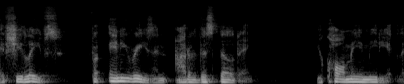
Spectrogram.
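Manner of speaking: hushed whisper. In a scene, a character gives another instructions, whispering. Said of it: "I'm whispering".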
